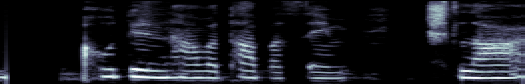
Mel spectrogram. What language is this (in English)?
Icelandic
